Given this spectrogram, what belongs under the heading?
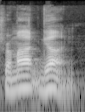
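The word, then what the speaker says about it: Ramat Gan: aviv suburb is pronounced vermont gun reminds rhymes with none thank you jason gould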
